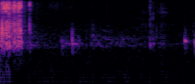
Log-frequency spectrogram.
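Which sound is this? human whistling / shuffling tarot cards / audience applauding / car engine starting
shuffling tarot cards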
